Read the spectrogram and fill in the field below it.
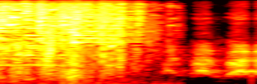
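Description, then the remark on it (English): A brick smashes through a glass window with a loud, harsh crash of shattering glass, followed by a couple of lighter tinkles as shards fall. No voices. “Oi, what bastard threw that brick through my bloody window?”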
